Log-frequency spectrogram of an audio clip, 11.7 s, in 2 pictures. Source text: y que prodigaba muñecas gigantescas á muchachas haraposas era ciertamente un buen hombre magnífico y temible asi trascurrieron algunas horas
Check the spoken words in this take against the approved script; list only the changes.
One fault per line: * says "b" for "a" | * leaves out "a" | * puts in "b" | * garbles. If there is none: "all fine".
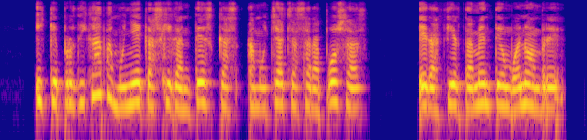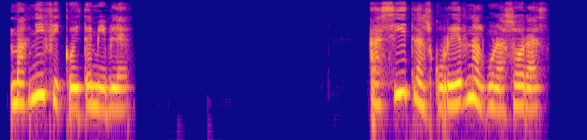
all fine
